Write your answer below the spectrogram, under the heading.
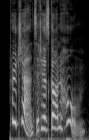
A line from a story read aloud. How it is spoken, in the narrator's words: cried she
